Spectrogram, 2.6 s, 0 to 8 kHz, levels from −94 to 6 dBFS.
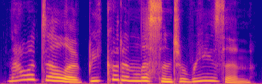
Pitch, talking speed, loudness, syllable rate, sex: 290 Hz, 185 wpm, -15 LUFS, 5.7 syllables/s, female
